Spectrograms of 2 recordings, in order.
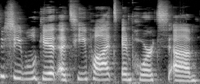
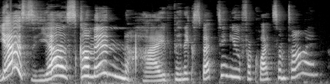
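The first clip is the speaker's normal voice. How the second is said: put-on high-pitched old woman character voice; 5 semitones higher than usual. Voicing Madame Eva greeting the players into her tent: Madame Eva voice. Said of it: "She says".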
